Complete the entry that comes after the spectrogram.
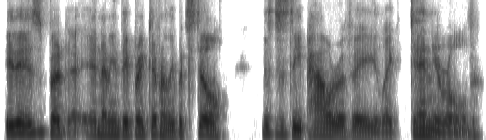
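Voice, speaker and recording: A man's voice: mid-range voice, normal speed. A man co-hosting a podcast in casual comic banter, interjecting with skeptical riffs. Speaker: podcast co-host.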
